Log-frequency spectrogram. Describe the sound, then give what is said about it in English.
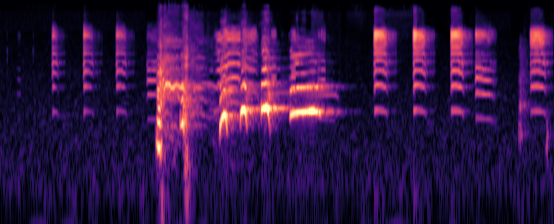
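A squeaky chew toy squeaks in short, high-pitched bursts, then a flurry of longer, wavering squeals before a few more quick squeaks. No one speaks. “Somebody actually cut together Oscar being, like, trampled with a squeaky toy noise.”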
